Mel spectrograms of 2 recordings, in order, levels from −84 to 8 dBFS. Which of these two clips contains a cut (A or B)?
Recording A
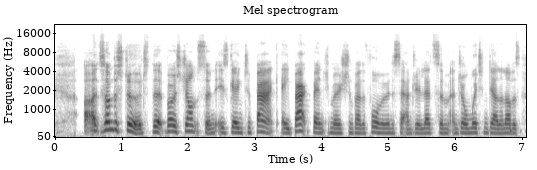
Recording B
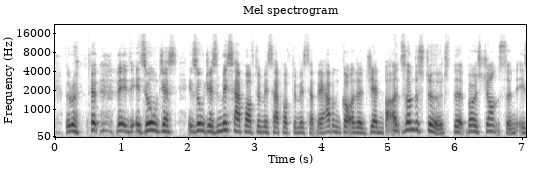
B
